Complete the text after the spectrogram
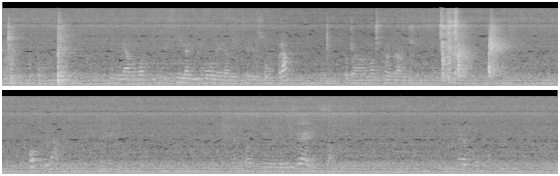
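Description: Food sizzles softly in a covered pan.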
